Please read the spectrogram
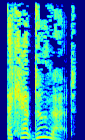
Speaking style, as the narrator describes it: the cousin cried again

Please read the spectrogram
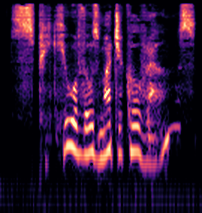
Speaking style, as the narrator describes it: Accolon asked her, almost in a whisper

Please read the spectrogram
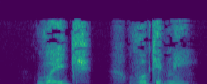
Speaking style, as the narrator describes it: his voice commanded

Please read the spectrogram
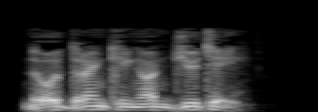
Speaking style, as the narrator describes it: he snapped

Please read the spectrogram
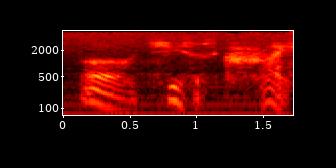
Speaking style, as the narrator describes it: Just said softly

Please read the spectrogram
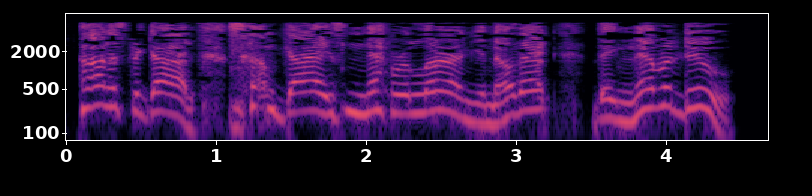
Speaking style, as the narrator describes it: Ray said, laughing

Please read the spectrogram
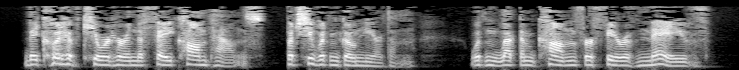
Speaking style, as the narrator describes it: he spat the name

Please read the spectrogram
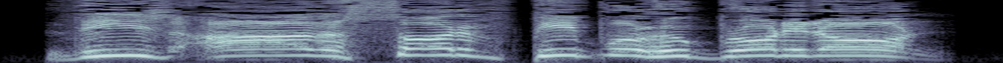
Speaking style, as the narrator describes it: she shouted

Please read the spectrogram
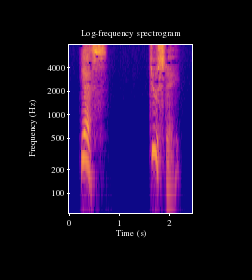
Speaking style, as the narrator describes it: Colette said sweetly

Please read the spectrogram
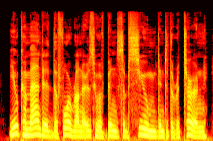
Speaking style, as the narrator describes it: he replied calmly

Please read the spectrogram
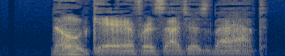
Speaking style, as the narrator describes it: Ralph said in his clotted voice

